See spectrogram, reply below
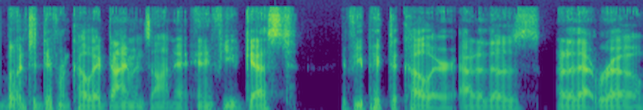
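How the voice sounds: A natural reading voice carries fairly even intonation. The background is quiet.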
